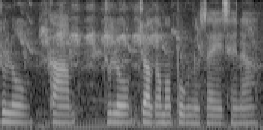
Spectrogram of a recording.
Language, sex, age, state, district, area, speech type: Nepali, female, 30-45, West Bengal, Alipurduar, urban, spontaneous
